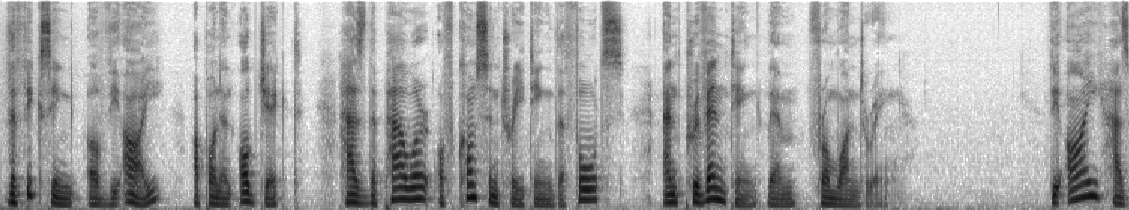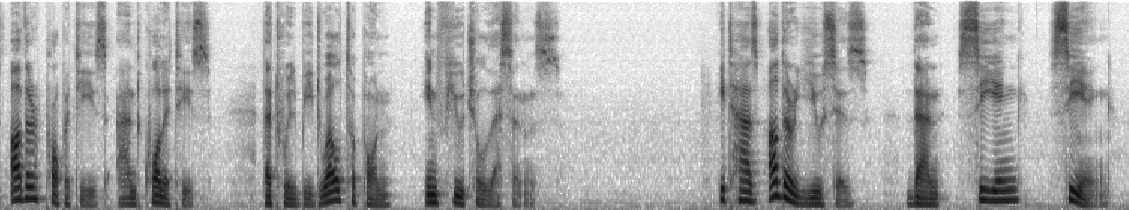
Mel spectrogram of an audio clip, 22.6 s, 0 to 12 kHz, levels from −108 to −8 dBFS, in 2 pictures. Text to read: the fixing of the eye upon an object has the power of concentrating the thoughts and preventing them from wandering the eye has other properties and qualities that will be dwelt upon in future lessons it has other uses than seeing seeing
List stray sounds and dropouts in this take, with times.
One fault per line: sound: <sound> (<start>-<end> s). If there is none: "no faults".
no faults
